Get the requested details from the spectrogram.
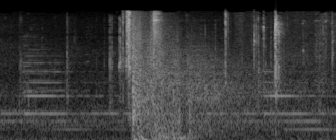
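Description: A rifle fires a single loud shot that rings out.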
